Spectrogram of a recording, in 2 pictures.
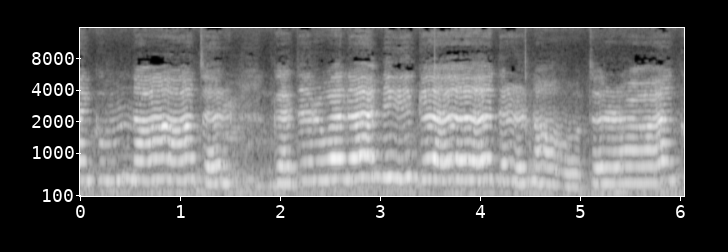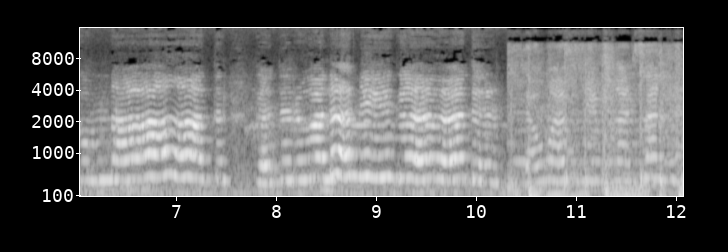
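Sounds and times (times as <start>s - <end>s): girl singing unaccompanied: 0.0s - 12.0s.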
